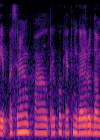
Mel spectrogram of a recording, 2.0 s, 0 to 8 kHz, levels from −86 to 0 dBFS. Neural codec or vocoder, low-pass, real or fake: none; 7.2 kHz; real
